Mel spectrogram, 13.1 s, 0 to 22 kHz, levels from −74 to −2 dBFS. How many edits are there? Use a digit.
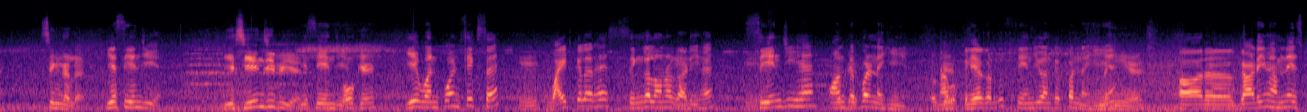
0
